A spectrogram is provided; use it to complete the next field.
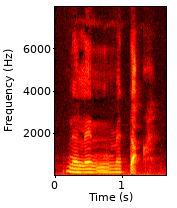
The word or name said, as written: nilin-mida'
